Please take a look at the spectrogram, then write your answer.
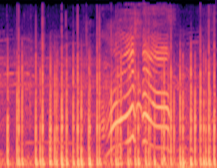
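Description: fireworks exploding

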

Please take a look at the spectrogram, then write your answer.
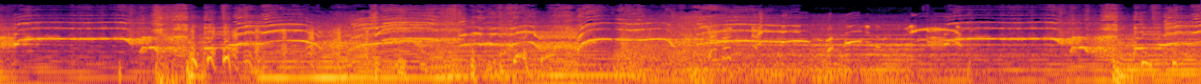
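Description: woman screaming in fright

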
